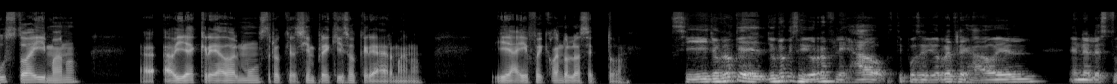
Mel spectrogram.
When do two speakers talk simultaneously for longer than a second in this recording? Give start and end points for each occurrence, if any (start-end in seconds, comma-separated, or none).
none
